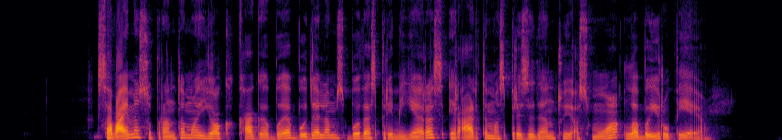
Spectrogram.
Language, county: Lithuanian, Alytus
